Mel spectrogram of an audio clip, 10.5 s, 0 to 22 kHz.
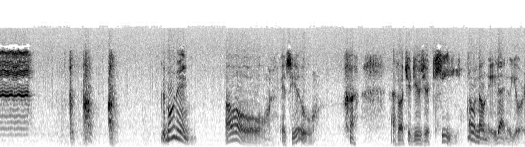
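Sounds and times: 
harsh electric door buzzer: 0.0 - 0.8
speech: 3.4 - 10.5.

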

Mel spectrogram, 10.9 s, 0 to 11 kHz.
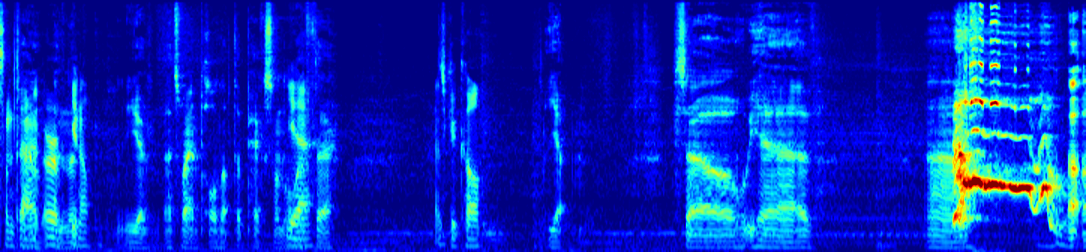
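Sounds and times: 
speech: 0.0 - 3.5, 4.3 - 5.8, 6.7 - 8.2, 9.2 - 9.9, 10.5 - 10.8
dog barking and whining: 9.5 - 10.8.

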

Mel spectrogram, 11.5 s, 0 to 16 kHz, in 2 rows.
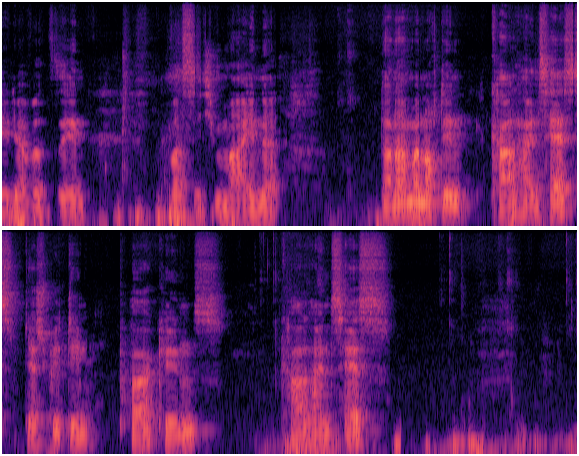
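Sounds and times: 
speech: 0.0 - 3.0, 3.8 - 8.0, 8.6 - 9.8
soft computer mouse clicks: 8.3 - 8.6, 10.1 - 11.4.

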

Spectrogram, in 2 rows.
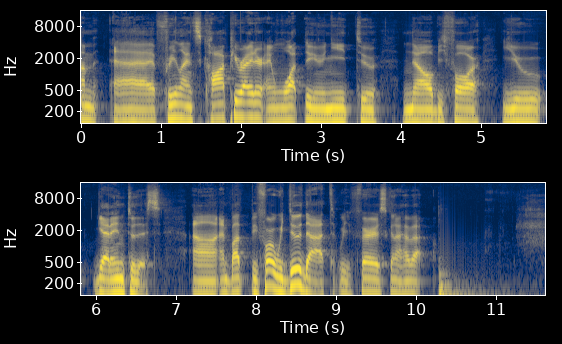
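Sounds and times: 
speech: 0.0 - 10.2
soft thump: 10.3 - 11.0.

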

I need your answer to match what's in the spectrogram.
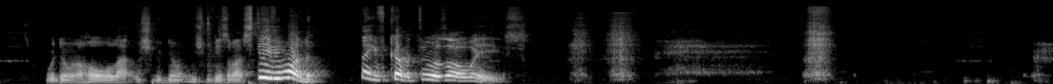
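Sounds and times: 
speech: 0.4 - 6.2
congested sniffling from a head cold: 5.7 - 7.4, 8.0 - 8.5.

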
